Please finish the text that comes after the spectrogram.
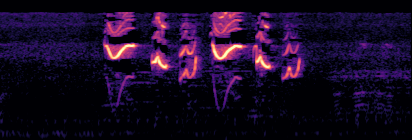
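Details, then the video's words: Short phrase of a cinereous tit lure bird: two quick pairs of high, down-slurred whistles, then silence. "Kicauan Glatik Batu Pikat Gacor Door, Cari LAWAN...!!! Dijamin Cepat Bikin Glatik Lain Bunyi Gacor"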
